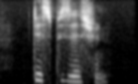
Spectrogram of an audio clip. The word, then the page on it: disposition: American English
